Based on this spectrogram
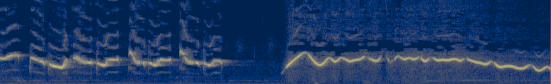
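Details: Caged, tame Chinese hwamei singing in its carried cage, long clear whistled phrases that wobble up and down, a brief pause, then a sustained sweet warbling whistle slowly falling in pitch.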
